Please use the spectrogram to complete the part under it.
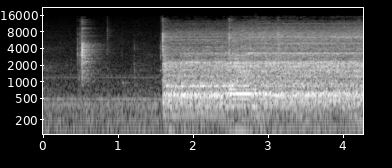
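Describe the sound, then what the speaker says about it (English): Stand mixer starts up with a thump and settles into a loud, steady whirring drone while mixing gingerbread cookie dough, after a brief clatter and quiet moment beforehand. "Okay, so we're gonna start the mixer."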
